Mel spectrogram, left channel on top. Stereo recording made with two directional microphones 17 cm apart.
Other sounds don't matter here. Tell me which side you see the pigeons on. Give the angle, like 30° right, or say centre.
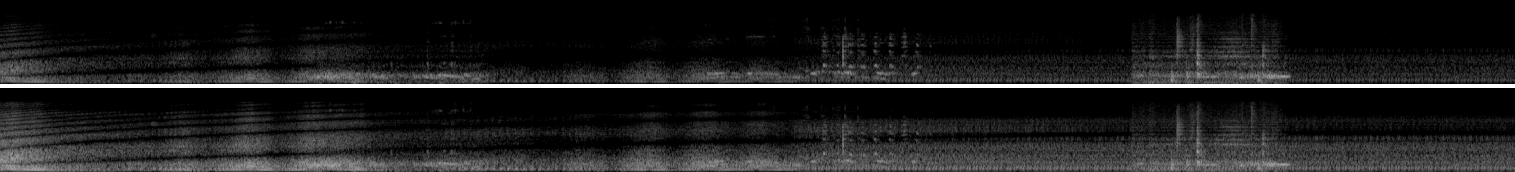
10° right.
